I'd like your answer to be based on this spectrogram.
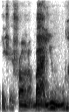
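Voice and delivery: slow, badly faked Bayou drawl; terrible Bayou accent. Shown as a demonstration. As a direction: attempt a Bayou accent and botch it. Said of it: "it's terrible Bayou accent".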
